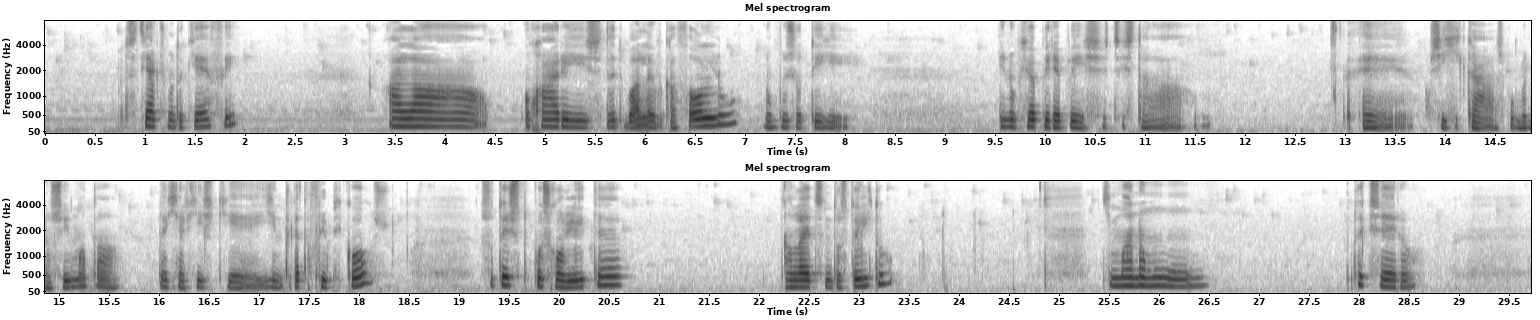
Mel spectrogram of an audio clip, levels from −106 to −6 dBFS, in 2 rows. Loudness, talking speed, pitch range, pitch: -37 LUFS, 90 wpm, 170-205 Hz, 185 Hz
